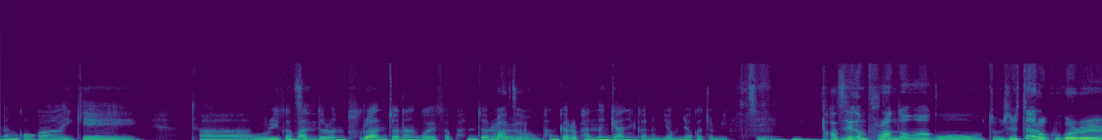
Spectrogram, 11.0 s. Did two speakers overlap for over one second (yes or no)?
no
